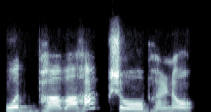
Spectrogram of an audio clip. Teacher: ವಿಸರ್ಗದ ಮುಂದಿನ ಅಕ್ಷರ ಕ್ಷ ಇರೋದ್ರಿಂದ ಪೂರ್ತಿ ವಿಸರ್ಗ ಹೇಳ್ಬೇಕು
